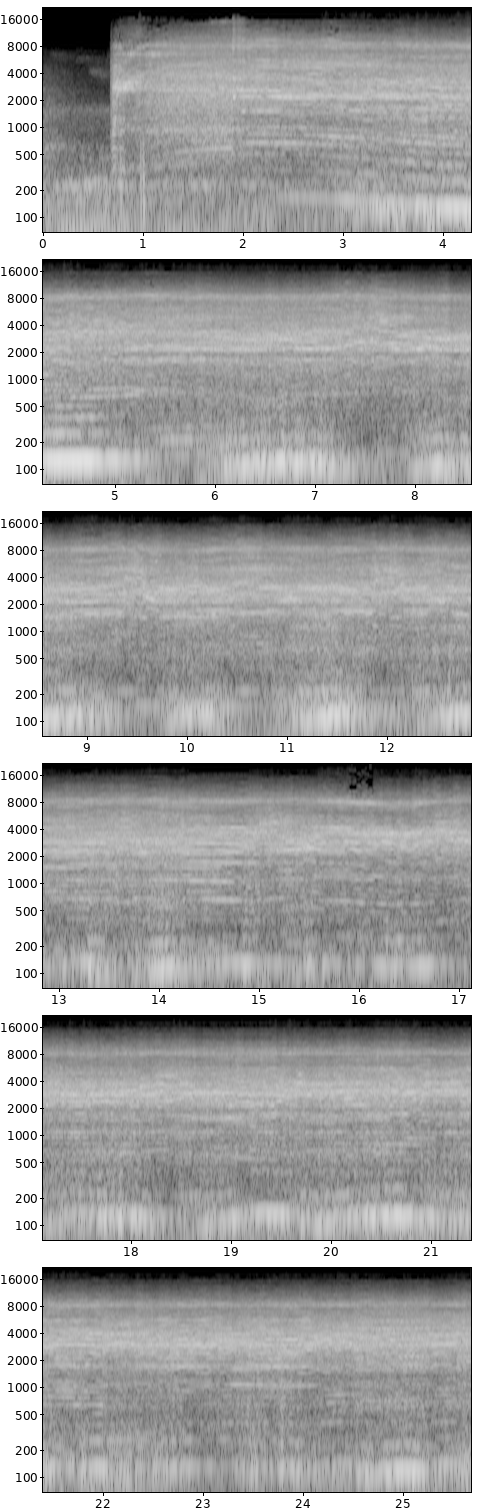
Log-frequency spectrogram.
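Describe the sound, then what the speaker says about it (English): An angle grinder fitted with a cutoff wheel slices through metal in one long, loud, steady whine, with a low pulsing hum from the motor beneath it and no talking. "especially when you are using a cutoff wheel, you don't want to force it."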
